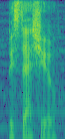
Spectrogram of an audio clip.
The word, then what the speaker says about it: pistachio: I have been saying it wrong all this time. It is a soft ch. Pistachio.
